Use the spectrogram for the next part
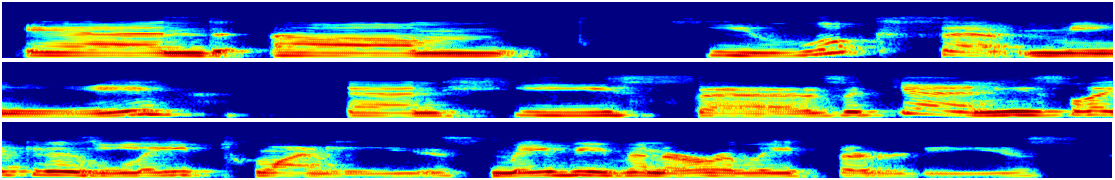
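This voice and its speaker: In a lecture, an American woman from the Pacific Northwest who works in palliative care thoughtfully recounts a case from practice, frequently asking "right?". She speaks slowly in a mid-range voice, and the sound is lo-fi.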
